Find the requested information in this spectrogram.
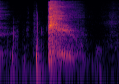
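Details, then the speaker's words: Single sharp sneeze, quick inward catch of breath then a loud hissing burst, deliberately triggered by wiggling a rolled tissue up the nose. "so you're gonna stick it up your nose and wiggle it around watch"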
